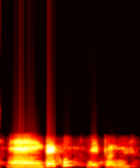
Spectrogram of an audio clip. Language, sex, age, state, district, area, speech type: Bengali, female, 45-60, West Bengal, Hooghly, rural, conversation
